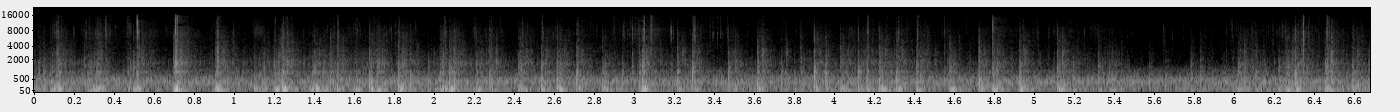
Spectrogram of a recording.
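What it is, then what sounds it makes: Cardboard chocolate box. Fingertips tap rapidly on the top and edges of a long, flat cardboard chocolate box held horizontally. The result is a dense, uneven patter of short, dull thumps that are heavy in the lows. Each tap dies out almost instantly, with occasional louder, sharper clicks standing out.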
